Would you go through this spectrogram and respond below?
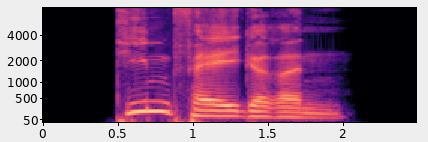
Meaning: inflection of teamfähig: 1. strong genitive masculine/neuter singular comparative degree 2. weak/mixed genitive/dative all-gender singular comparative degree
- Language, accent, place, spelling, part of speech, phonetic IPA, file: German, Germany, Berlin, teamfähigeren, adjective, [ˈtiːmˌfɛːɪɡəʁən], De-teamfähigeren.ogg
